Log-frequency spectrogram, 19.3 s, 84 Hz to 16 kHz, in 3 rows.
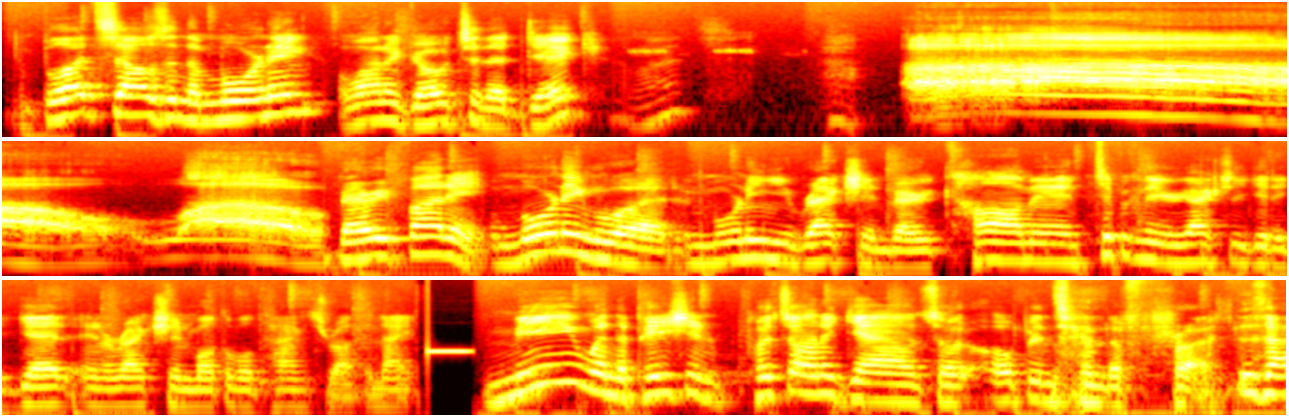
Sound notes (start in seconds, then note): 2.9 crickets chirping; 4.0 gasps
